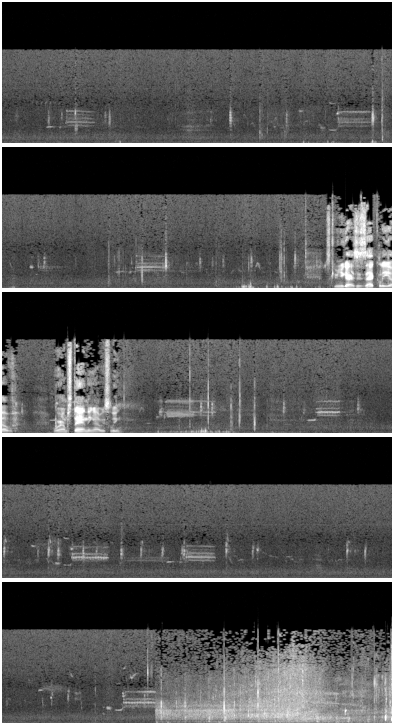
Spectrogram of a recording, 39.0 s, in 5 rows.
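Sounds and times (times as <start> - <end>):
songbird calling: 0.2 - 2.4, 4.0 - 20.1, 21.0 - 35.9
loud rush of noise: 34.3 - 39.0.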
